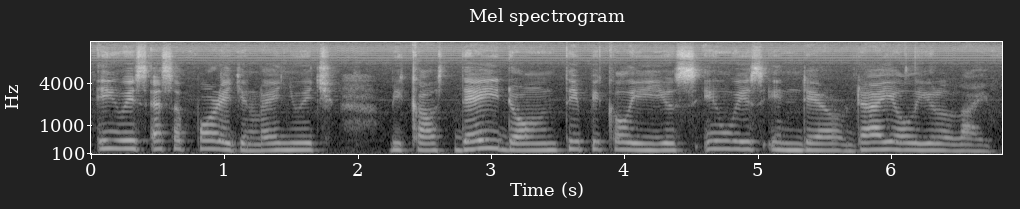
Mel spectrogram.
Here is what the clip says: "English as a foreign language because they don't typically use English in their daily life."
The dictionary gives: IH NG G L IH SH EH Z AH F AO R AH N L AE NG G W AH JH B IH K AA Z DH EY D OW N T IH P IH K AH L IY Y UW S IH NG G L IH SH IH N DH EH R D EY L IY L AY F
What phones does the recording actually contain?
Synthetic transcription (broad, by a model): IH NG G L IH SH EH S AH P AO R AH N L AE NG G W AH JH B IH K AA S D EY D OW N T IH P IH K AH L IY Y UW S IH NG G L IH S IH N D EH R D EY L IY L AY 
